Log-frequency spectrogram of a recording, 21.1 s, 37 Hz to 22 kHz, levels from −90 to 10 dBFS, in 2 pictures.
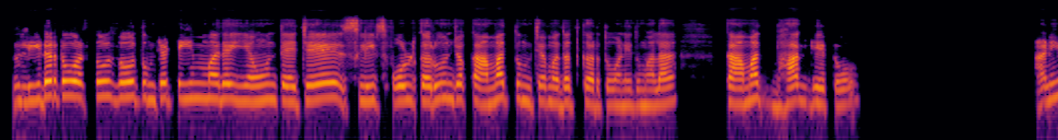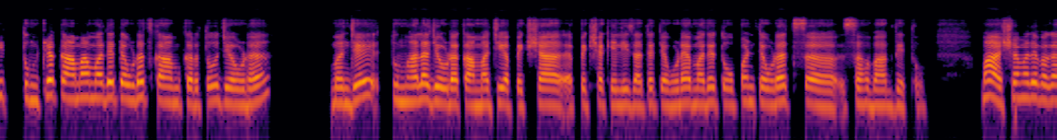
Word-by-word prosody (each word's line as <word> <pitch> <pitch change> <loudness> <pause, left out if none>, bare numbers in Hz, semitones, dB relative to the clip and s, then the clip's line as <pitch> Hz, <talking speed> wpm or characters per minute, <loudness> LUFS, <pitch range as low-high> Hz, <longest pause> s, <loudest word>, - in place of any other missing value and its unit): Leader 235 +6 +5
तो 275 - +5
असतो 270 +2 0
जो 260 +1 +5
तुमच्या 255 0 -1
टीममध्ये 245 0 0
येऊन 225 +1 -2
त्याचे 225 +1 +1 0.3
स्लीव्स 220 -2 -3
फोल्ड 220 +2 0
करून 225 +3 0
जो 235 0 0
कामात 200 +7 +5
तुमची 220 -2 -5
मदत 205 -2 -2
करतो 190 -2 -3
आणि 185 0 -7
तुम्हाला 185 +2 -2 0.5
कामात 210 +4 +5 0.2
भाग 215 +2 +4
घेतो 190 -2 -5 1.9
आणि 240 +6 -2 0.2
तुमच्या 245 +4 +2
कामामध्ये 255 0 +4
तेवढंच 250 +2 +1
काम 210 -3 +1
करतो 195 +2 -2
जेवढं 195 +4 -1 0.7
म्हणजे 210 +7 +1 0.2
तुम्हाला 220 +1 +1
जेवढ्या 200 -3 +2
कामाची 190 +1 0
अपेक्षा 185 +1 +1
अपेक्षा 195 +1 -4
केली 185 0 -5
जाते 185 +1 -3
तेवढ्यामध्ये 190 +2 -1
तो 190 -1 -6
पण 220 -1 -3
तेवढाच 205 +2 0
अ, 180 -4 +1
सहभाग 185 -1 -3
देतो. 170 -4 -12 0.6
मग 275 - +4
अशामध्ये 255 +2 +2
बघा 230 -1 -1
215 Hz, 130 wpm, -20 LUFS, 190-240 Hz, 1.9 s, Leader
